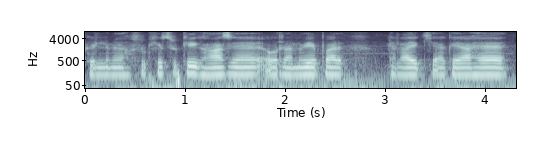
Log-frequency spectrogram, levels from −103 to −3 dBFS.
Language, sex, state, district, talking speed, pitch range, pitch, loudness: Hindi, male, Jharkhand, Deoghar, 195 wpm, 130-135 Hz, 135 Hz, -19 LUFS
